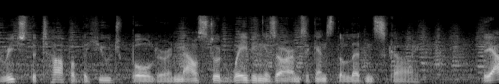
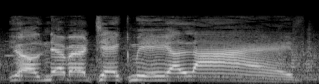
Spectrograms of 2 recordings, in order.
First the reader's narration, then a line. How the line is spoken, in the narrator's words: screamed Big Al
